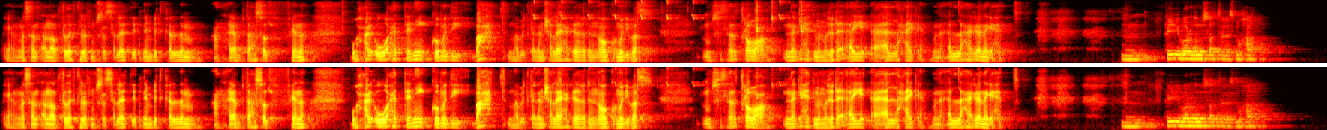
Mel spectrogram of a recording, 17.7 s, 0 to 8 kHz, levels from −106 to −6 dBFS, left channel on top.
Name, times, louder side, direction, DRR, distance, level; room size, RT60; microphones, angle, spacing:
voice 1, 0.0-13.4 13.8-14.6, right 5 dB, 50° right, 0.6 m, -32 dB
Mechanisms, 4.5-4.6 6.9-7.1 7.4-7.5 7.8-8.6 8.8-9.3 9.5-9.6 10.1-10.7, left 7 dB, 35° left, 1.5 m, -40 dB
voice 2, 14.9-16.7, equal, 55° left, 2.9 m, -38 dB
22.5 x 16.5 x 3.6 m
head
